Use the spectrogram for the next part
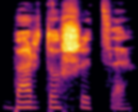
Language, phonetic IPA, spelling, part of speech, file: Polish, [ˌbartɔˈʃɨt͡sɛ], Bartoszyce, proper noun, Pl-Bartoszyce.ogg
